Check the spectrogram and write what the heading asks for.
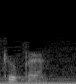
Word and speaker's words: Cowper: His name's spelled Cowper, but pronounced Cooper.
